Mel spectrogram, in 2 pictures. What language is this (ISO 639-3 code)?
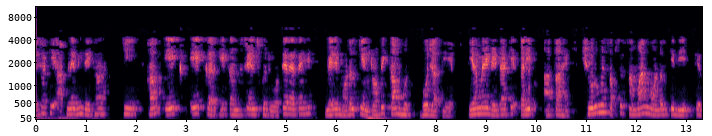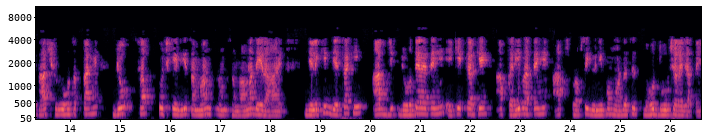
hin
